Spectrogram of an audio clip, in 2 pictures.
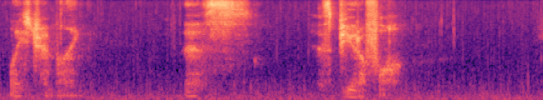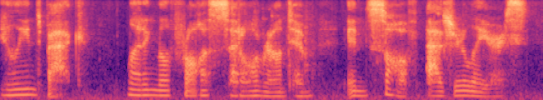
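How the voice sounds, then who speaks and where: A storyteller narrating a scripted tale in a gentle, hushed ASMR library whisper, often slipping into breathy whispering. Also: mid-range voice, slight background noise, low-quality recording.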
